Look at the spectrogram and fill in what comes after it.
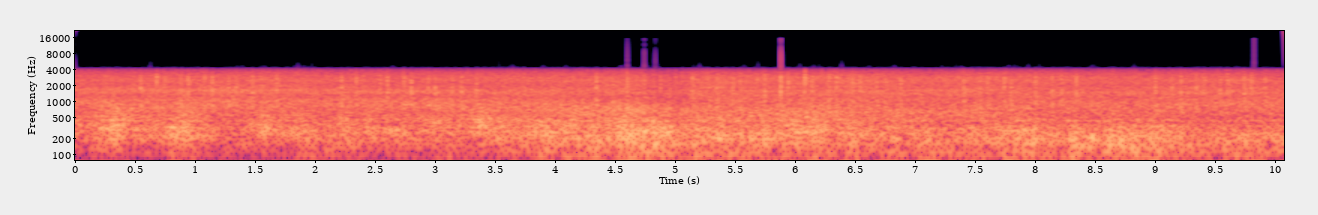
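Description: Rain falling in a loud, steady downpour, an even hiss with no breaks.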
